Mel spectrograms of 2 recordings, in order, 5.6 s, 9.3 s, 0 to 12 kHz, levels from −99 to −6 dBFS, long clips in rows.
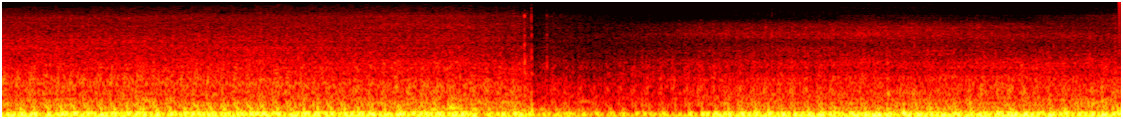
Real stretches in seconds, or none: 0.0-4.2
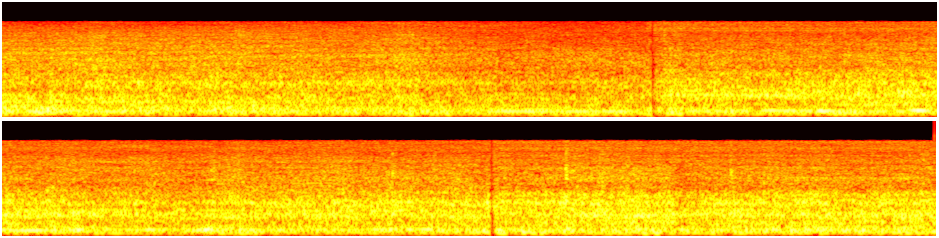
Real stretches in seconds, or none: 0.0-5.0; 6.0-9.3

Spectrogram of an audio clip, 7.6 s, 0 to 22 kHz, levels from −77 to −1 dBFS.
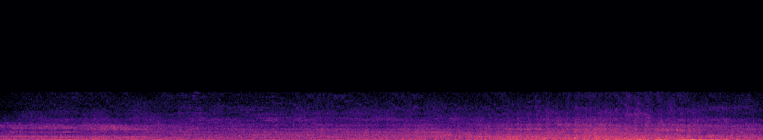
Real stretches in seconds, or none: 0.0-0.5; 1.8-2.9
